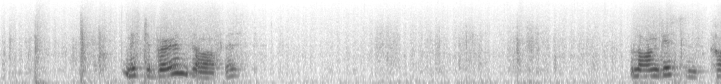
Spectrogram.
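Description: A woman speaks brightly into a telephone.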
